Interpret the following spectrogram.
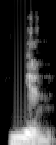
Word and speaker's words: Ian: We'll be broadcasting live during Hurricane Ian. Or is it Ian? I think it's Ian. I like No, it's Ian. It It's is pronounced Ian.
